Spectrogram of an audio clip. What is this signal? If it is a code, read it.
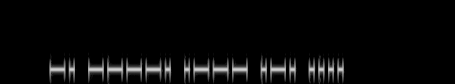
Morse code, heard as a keyed tone, about 25 wpm, 700 Hz. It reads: N9JRH
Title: USA Call Signs - 5 Characters - Repeated 2x - 25wpm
